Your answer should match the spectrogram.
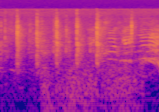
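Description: Faint ballpark ambience: distant voices from the stands and dugout, with a few soft clicks.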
